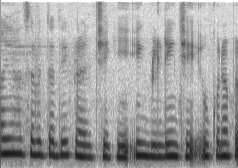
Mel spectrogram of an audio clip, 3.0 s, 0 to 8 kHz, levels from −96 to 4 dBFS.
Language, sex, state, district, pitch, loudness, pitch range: Maithili, female, Bihar, Purnia, 225 Hz, -15 LUFS, 210-240 Hz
